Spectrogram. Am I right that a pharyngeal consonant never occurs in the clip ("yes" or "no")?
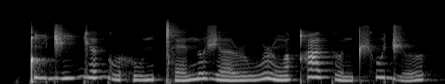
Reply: yes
